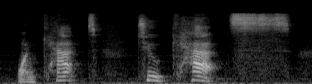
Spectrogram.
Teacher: word cat ends with an unvoiced teeth one cat two cats again the s ending is unvoiced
